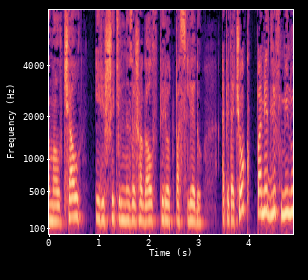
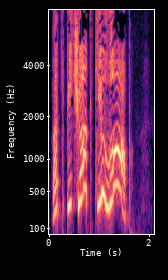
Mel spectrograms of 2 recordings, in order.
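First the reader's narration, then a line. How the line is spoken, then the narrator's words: Excited squeal. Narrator (Russian): Пятачок даже взвизгнул от волнения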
